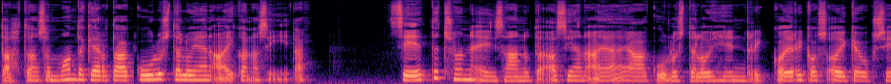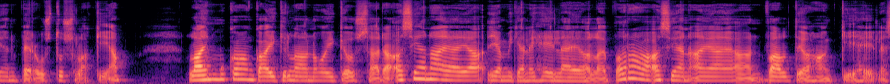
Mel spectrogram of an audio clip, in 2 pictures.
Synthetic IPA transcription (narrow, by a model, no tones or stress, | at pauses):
t̪ɑ̰ht̪o̞nsɑmmo̞nt̪ɑke̞rt̪ɑːkuːlust̪e̞lujenɑ̰jkɑnɑ̰sḭːt̪æ | seːt̪ːæone̞jsɑːnut̪ɑ̰siɑnɑ̰jɑjɑːkṵːlust̪e̞lujɦinrḭkːo̞jriko̞so̞̰jk̟e̞uksiempe̞̰ɾṵst̪uslɑ̰kḭɑ̰ | lɑjmmːukɑːŋkɑjkilːɑono̞jke̞usːɑ̰ːdɑ̰ʔɑsiɑnɑjɑjɑjɑmik̟æliɦe̞jlːæejo̰lːḛʋʋɑɾɑːʔɑsiɑnɑ̰jɑjɑ̰ːnʋɑlt̪ioɦɑŋkːḭːɦe̞̰jlːʔḛ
